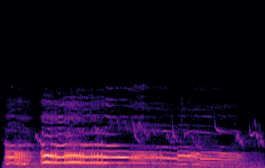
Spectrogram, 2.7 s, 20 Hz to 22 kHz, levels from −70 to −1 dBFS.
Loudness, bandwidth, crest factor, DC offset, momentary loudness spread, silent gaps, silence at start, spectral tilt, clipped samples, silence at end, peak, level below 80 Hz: -19 LUFS; 11.5 kHz; 16 dB; under 0.1%; 13 LU; none; 0 s; -2 dB/octave; under 0.1%; 0 s; -6 dBFS; -54 dBFS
